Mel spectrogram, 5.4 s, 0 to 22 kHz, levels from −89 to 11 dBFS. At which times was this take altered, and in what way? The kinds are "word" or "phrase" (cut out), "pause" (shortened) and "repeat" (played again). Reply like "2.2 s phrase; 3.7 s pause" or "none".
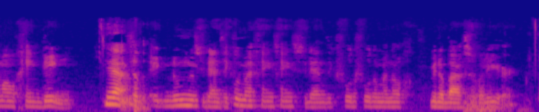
1.5 s word; 1.9 s phrase; 2.3 s word; 2.8 s repeat; 3.5 s repeat; 4.2 s pause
